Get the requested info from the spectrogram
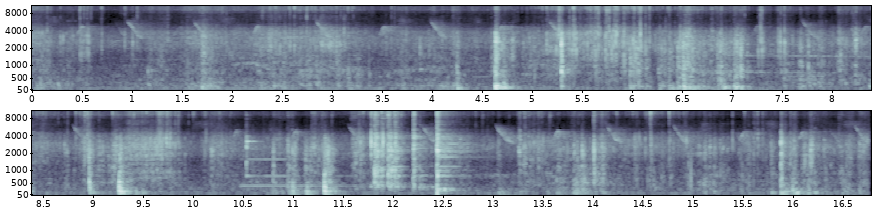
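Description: Irregular knocks, clicks and rustles as a glass-and-aluminium popcorn cart and cardboard boxes are handled and packed into a car's rear cargo area.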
